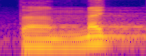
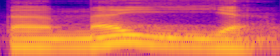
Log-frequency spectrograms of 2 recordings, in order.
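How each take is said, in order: First: The ya sound is cut off abruptly. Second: The ya sound is held at moderate length. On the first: The speaker calls it wrong. "jangan berlebihan sampai memotong huruf ya" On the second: The speaker calls it right.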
